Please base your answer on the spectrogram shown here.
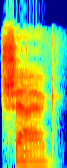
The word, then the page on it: shag: American English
